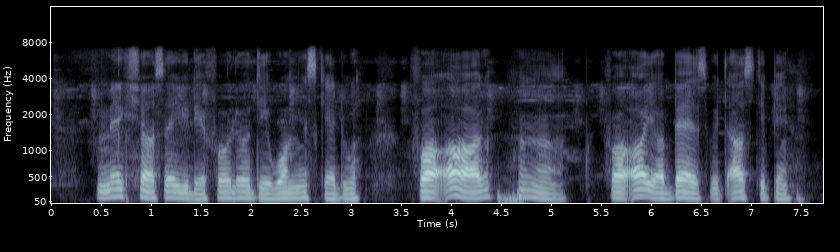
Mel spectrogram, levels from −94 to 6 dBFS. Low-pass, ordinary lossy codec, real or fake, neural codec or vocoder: 7.2 kHz; none; real; none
